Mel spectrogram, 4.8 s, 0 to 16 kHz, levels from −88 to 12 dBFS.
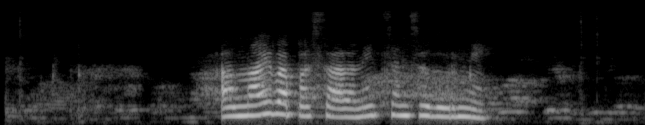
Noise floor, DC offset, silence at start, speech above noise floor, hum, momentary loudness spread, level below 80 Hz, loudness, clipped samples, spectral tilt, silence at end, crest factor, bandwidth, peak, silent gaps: -54 dBFS; under 0.1%; 1.55 s; 34 dB; none; 10 LU; -72 dBFS; -21 LUFS; under 0.1%; -7.5 dB/octave; 0.6 s; 18 dB; 4.3 kHz; -4 dBFS; none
